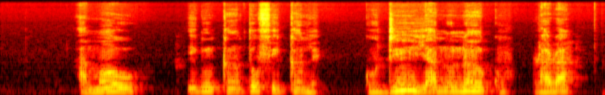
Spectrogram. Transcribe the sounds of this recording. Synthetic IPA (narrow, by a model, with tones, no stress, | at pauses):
a̰˨mɔ̃˨˦o˧ | i˧ɡũ˦kã˧to˦fi˧kã˧lɛ˨ | ko˨dĩ˨˦n̩˦˨ja˨˦nũ˧nãː˦˨ku˨ | ɾa˨˧ɾa˦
